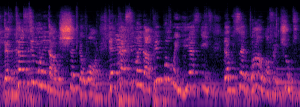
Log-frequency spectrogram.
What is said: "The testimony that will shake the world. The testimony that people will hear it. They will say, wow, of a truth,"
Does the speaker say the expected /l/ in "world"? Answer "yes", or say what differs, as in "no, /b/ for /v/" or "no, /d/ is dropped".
no, /l/ is dropped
